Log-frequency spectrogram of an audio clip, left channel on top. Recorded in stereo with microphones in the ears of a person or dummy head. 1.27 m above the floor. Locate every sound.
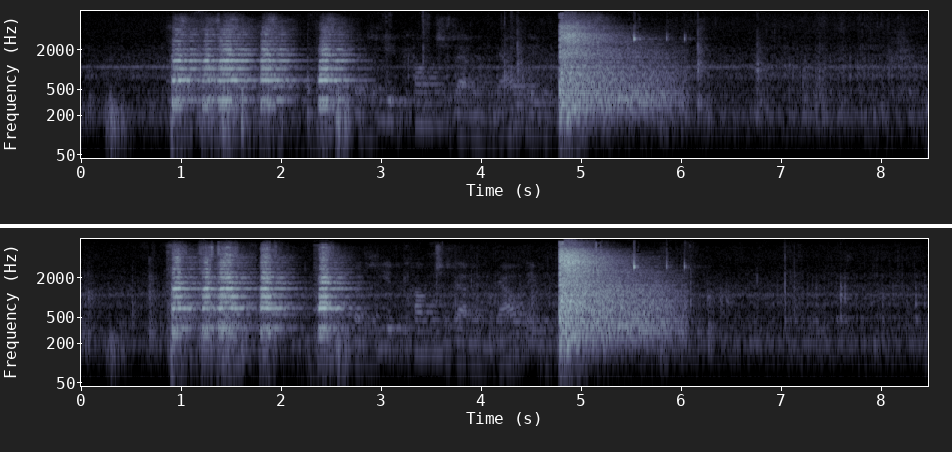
0.9 s a car horn: 75° right (ahead or behind), 5 m
2.7 s a man speaking: 70° right (ahead or behind), 8.5 m
4.8 s a gunshot: 35° right (ahead or behind), 0.8 m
